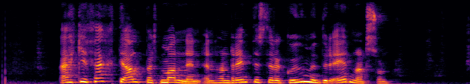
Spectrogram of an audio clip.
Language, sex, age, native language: Icelandic, female, 30-39, Icelandic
